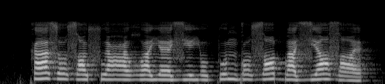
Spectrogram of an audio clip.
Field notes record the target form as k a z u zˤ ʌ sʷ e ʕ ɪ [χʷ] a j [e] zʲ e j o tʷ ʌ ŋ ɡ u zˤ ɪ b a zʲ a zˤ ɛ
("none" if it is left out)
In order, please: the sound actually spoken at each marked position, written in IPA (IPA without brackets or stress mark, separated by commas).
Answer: ʁʷ, ɛ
